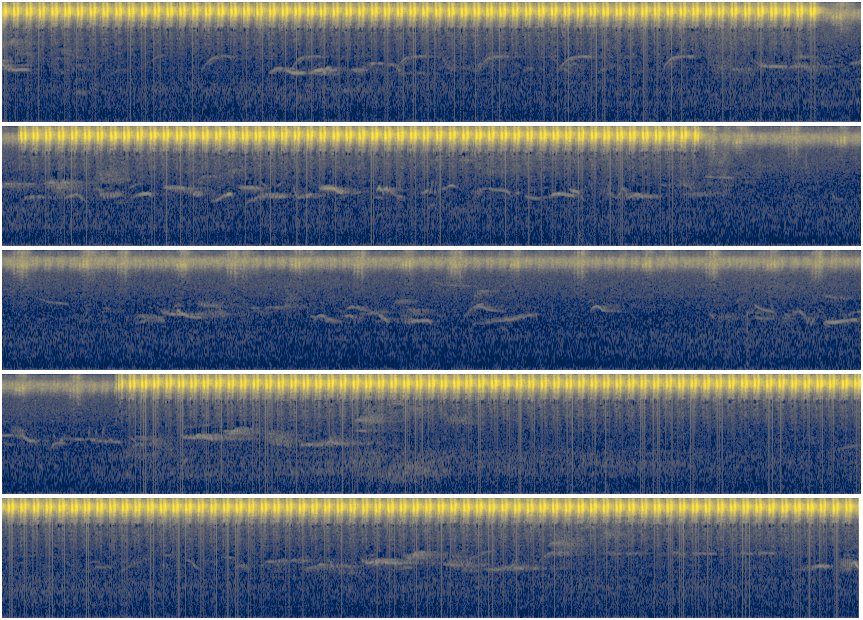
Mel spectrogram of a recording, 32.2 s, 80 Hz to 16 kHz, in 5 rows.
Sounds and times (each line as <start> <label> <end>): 0.0 Crickets 32.2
